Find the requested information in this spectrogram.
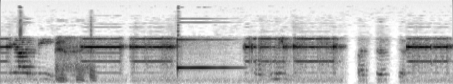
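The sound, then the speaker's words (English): An IV infusion pump beeping: a run of loud electronic tones, mostly steady and sustained, including one held lower beep, then short choppy beeps near the end. “Her IV. You hear the beeping?”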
